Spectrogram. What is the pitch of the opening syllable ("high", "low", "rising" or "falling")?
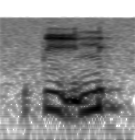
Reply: low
